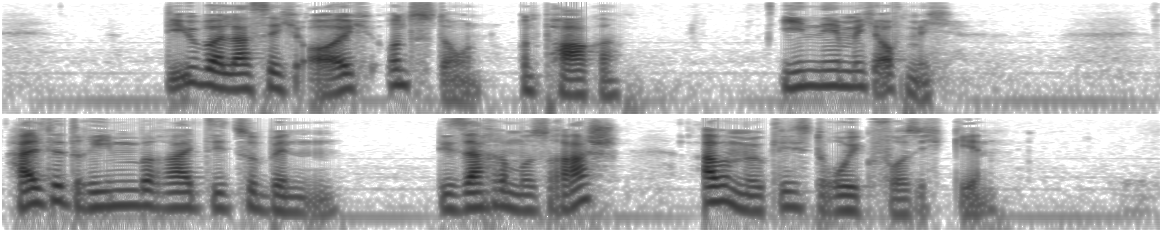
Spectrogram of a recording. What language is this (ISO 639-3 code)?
deu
